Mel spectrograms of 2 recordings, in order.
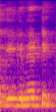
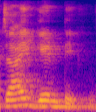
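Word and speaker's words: gigantic: तो इसका सही जो प्रोनाउंसिएशन होता है वो होता है जाइजेंटिक। क्या होता है? जाइगेंटिक, जाइजेंटिक नहीं, जाइगेंटिक। तो जाइगेंटिक होता है, ठीक है ना। तो इसको आपसे गाइगेंटिक मत पढ़िएगा, जाइगेंटिक होता है, जाइगेंटिक।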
